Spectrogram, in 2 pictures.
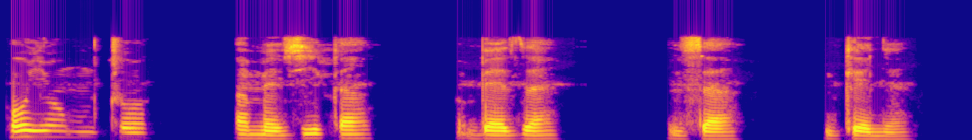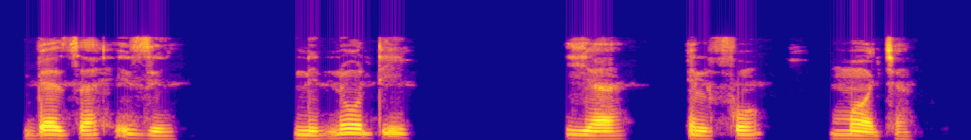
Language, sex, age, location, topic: Swahili, male, 36-49, Nakuru, finance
